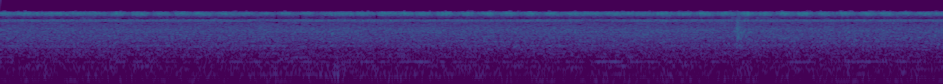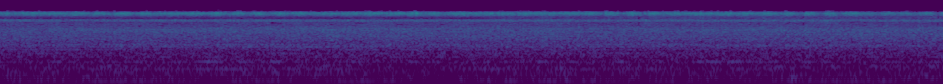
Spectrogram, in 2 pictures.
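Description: Crickets chirping steadily in a continuous high trill over faint background hiss, with one faint click about seven seconds in.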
